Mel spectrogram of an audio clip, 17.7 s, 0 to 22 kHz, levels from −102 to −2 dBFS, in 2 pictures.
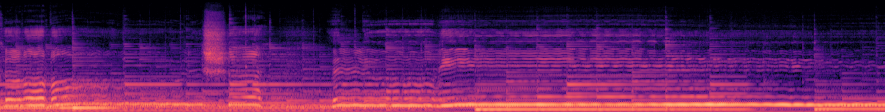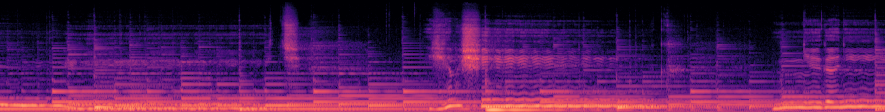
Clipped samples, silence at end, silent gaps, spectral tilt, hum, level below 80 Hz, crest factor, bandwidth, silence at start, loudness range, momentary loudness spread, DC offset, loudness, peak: under 0.1%; 0 s; none; -7.5 dB/octave; none; -56 dBFS; 14 dB; 9.6 kHz; 0 s; 8 LU; 12 LU; 0.3%; -27 LUFS; -12 dBFS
